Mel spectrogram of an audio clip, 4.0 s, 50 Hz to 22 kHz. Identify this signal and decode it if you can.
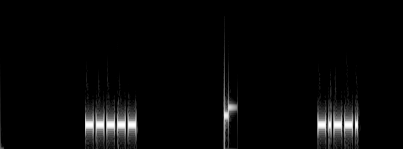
Morse code, heard as a keyed tone, about 46 wpm, 700 Hz. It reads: 0 <KN>
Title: Single Character (Letter:Number:Punctuation:Prosign) Alt 45wpm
